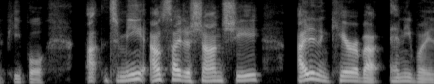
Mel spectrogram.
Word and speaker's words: Shang-Chi: very Shang-Chi. That's the proper And pronunciation.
